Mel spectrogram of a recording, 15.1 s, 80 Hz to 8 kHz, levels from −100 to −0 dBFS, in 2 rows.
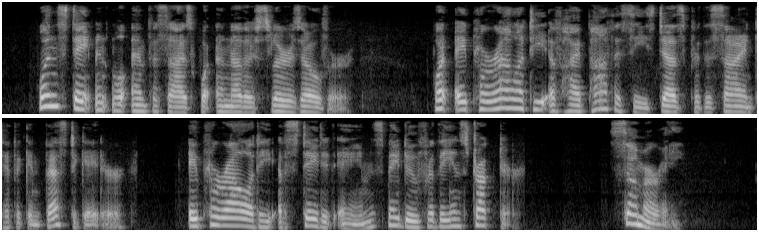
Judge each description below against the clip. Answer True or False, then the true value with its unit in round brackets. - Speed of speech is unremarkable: False (115 wpm)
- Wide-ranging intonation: True (6.0 semitones)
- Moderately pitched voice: True (170 Hz)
